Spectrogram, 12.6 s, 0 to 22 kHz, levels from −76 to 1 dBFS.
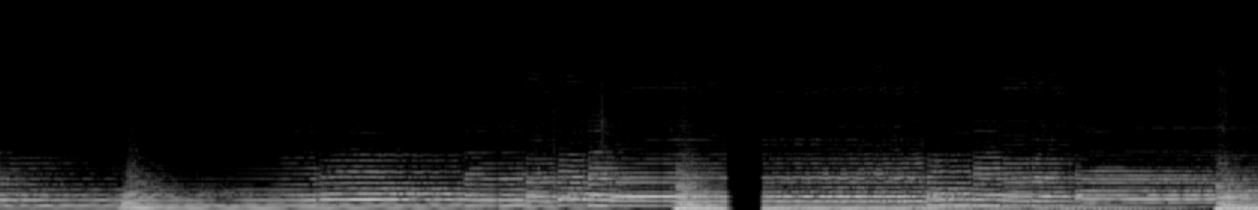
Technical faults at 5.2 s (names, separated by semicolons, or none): short stall from a late packet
